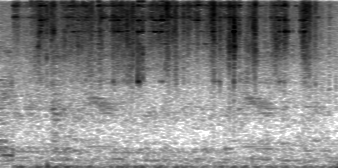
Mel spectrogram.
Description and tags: Sonido de llavero en movimiento.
